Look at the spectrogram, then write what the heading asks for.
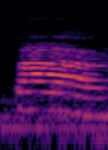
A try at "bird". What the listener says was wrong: Ah, and smiling is nice, but you're going to have better pronunciation if you push your lips forward and open. Not ah, but er.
